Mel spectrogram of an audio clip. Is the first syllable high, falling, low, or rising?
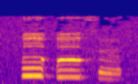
high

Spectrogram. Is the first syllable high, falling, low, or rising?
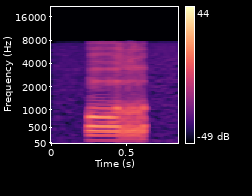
high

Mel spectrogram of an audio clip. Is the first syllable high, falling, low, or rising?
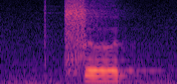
high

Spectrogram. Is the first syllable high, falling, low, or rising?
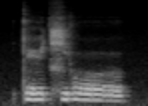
high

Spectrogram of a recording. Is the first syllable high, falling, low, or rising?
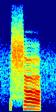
falling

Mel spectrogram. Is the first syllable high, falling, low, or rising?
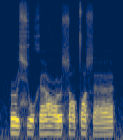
low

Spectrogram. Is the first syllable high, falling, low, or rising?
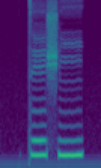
high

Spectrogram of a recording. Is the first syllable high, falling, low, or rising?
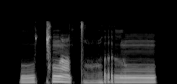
rising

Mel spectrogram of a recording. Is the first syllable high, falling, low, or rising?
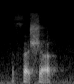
falling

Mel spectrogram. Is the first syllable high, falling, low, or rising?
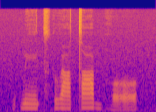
low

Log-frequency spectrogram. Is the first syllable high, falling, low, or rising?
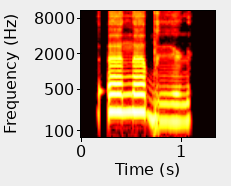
high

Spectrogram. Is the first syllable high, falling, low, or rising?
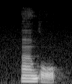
high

